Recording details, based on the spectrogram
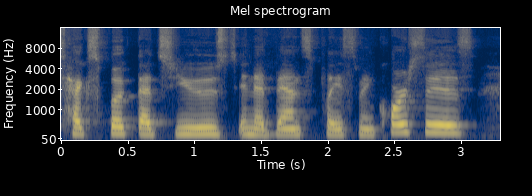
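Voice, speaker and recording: A woman talks at a medium pitch. The recording is very clean and the background silent. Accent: Californian. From California, US. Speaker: political commentary streamer. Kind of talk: live stream monologue. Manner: casual, digressive with fillers.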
